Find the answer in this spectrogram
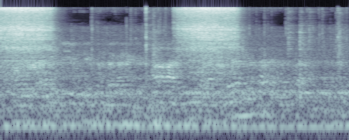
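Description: Small vertical pouch-packing machine with a cup-plate filler running: a steady hum under a hiss that swells and fades about every two seconds.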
